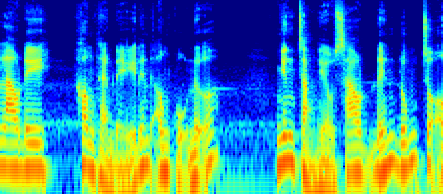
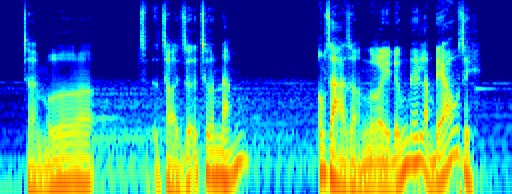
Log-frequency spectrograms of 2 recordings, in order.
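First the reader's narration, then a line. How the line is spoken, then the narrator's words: Muttering. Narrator (Vietnamese): Nam lầm bầm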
